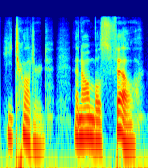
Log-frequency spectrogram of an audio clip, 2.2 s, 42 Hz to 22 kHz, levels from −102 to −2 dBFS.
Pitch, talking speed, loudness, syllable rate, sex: 125 Hz, 135 wpm, -20 LUFS, 4.4 syllables/s, male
